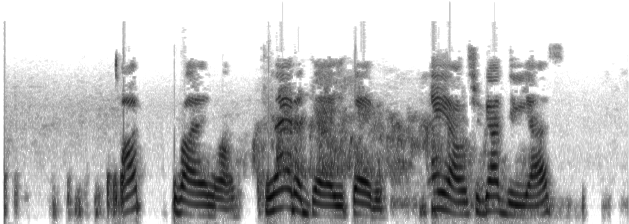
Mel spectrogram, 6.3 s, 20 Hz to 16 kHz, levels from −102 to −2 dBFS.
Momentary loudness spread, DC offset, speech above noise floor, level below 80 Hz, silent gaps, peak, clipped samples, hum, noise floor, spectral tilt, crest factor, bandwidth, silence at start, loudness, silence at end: 15 LU; under 0.1%; 31 dB; -64 dBFS; none; 0 dBFS; under 0.1%; none; -42 dBFS; -5.5 dB/octave; 14 dB; 7.4 kHz; 0.15 s; -12 LUFS; 0.8 s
